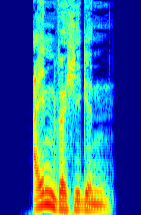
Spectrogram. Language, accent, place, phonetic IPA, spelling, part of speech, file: German, Germany, Berlin, [ˈaɪ̯nˌvœçɪɡn̩], einwöchigen, adjective, De-einwöchigen.ogg
- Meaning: inflection of einwöchig: 1. strong genitive masculine/neuter singular 2. weak/mixed genitive/dative all-gender singular 3. strong/weak/mixed accusative masculine singular 4. strong dative plural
